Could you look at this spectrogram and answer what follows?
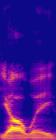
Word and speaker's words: Yahweh: so she's got that all right what she pronounces is Yahweh we can tell because over here if we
